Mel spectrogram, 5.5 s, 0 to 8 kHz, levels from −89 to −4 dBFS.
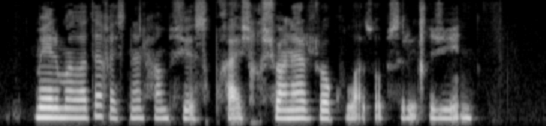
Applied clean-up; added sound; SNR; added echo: none; none; none; none.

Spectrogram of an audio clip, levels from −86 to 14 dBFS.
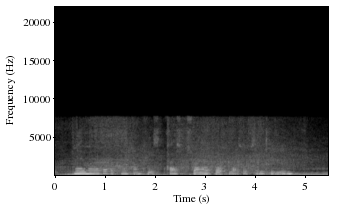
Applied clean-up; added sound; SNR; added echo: none; Accelerating, revving, vroom; 13 dB; reverberation time 0.4 s.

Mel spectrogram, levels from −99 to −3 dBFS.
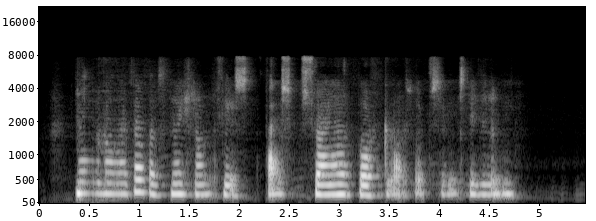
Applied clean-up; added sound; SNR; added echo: neural mask model DeepFilterNet 3.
